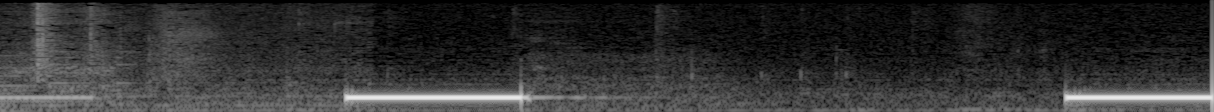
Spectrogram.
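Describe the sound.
A telephone ringing tone sounds while a call is placed to a pharmacy: two long, steady, mid-pitched buzzing tones separated by a long silence, the second cut short at the end, with faint background noise before the first.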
